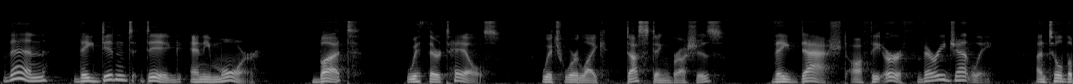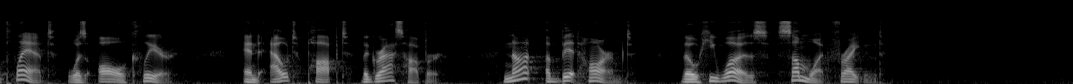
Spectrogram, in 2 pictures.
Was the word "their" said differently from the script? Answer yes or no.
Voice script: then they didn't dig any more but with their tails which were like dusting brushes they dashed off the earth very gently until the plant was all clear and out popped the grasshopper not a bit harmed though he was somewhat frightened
no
